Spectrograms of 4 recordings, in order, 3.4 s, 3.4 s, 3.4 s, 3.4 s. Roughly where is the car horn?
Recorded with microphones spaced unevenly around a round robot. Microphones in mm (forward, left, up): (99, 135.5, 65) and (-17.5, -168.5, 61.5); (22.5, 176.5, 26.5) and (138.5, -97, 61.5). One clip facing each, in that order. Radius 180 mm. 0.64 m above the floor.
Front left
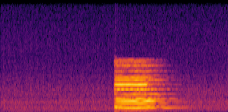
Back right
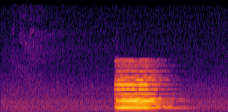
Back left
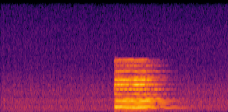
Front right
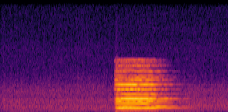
Behind left.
